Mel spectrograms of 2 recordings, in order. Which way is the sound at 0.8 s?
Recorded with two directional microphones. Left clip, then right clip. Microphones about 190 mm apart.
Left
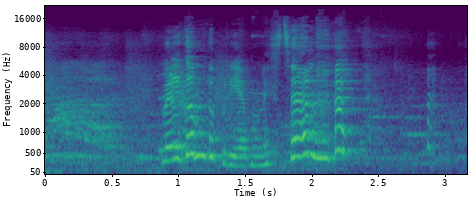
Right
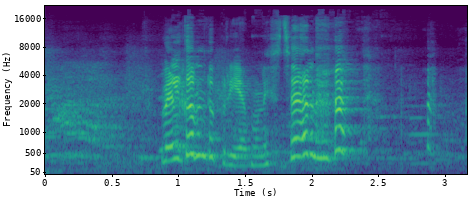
5° left (ahead or behind).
